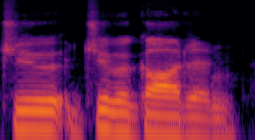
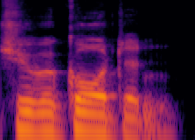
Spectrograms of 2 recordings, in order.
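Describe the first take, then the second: First: The second part sounds like garden. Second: The second part sounds like gordon. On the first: The speaker's original way of saying it. "originally I I said" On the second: The way the broadcast commentators said it. "on T N T commentary they were very they stressed how it was like"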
